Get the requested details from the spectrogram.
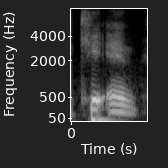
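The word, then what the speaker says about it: כאב: La douleur en hébreu, c'est kéev. Kéev, ça s'écrit kaf alef bet, c'est ké av, comme un père.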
